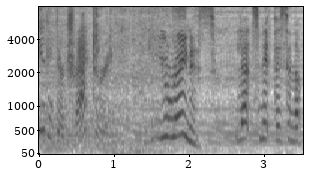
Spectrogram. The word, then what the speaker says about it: Uranus: jokes about Uranus besides the proper pronunciation is Uranus it's a dactyl sorry Friday hey I'm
